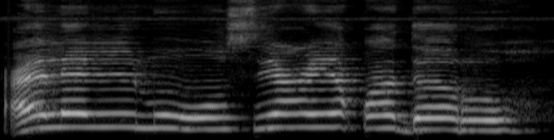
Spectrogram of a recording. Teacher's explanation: അയനിൻ്റെ സൗണ്ടിനെ തൊണ്ടയുടെ മധ്യഭാഗത്തുനിന്ന് കൊണ്ടുവരിക. ഹംസയുടെ സൗണ്ടായി പോവാതെ നോക്കുക. മീമിൻ്റെ കൂടെ വൗമദ് വന്നു, 2 കൗണ്ട് നീട്ടി കൊടുക്കുക.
